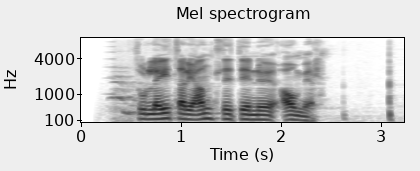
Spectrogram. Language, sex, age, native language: Icelandic, other, 15, Icelandic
